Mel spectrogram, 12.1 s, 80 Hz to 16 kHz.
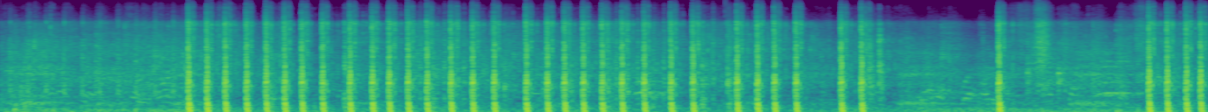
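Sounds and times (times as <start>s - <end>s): airsoft gun shots: 1.8s - 8.9s, 10.0s - 10.2s, 11.4s - 12.0s.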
